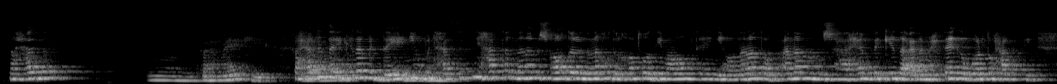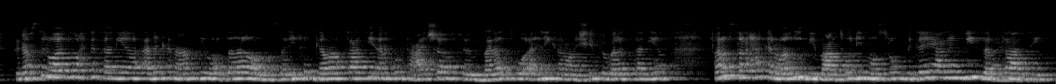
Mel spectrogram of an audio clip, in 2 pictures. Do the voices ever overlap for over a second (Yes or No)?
No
